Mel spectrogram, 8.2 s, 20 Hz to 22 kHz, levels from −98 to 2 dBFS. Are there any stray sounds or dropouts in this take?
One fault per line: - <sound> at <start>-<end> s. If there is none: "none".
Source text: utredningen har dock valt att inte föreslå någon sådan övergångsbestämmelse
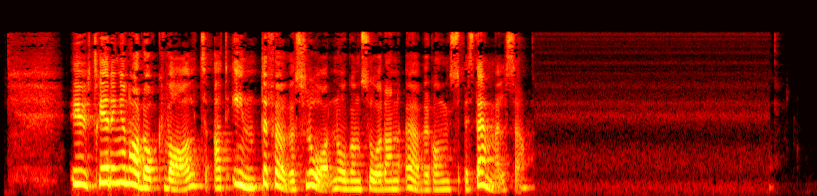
none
